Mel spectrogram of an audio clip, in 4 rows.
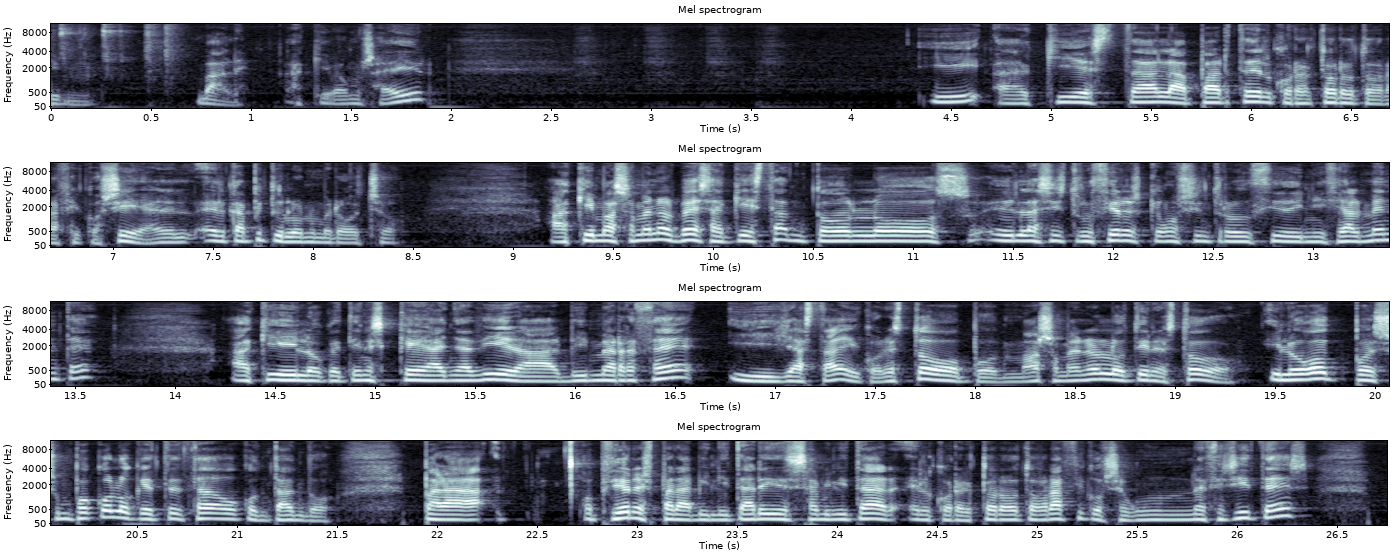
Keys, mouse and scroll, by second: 0.0-0.7 typing, 2.0-6.0 scroll down 1, 6.0 click, 8.3-9.9 scroll down 3, 9.9-13.4 scroll up 1, 13.4-15.8 scroll down 2, 15.8-16.9 scroll down 1, 16.9-17.9 scroll down 1, 17.9-20.7 scroll down 1, 20.7-25.9 scroll down 1, 25.9-26.7 scroll down 1.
